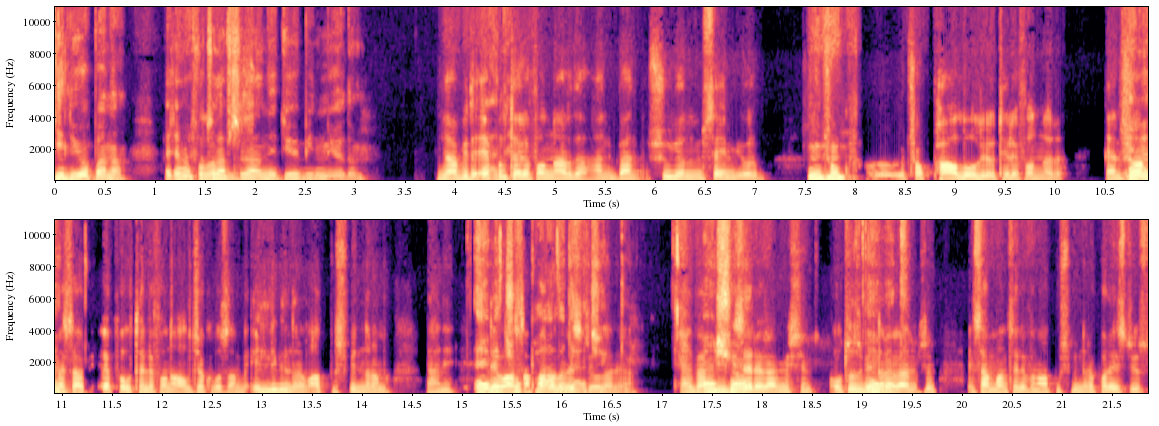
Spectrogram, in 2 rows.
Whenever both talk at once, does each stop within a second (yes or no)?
no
